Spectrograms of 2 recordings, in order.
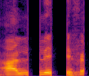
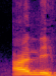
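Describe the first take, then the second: First: A vowel is drawn out long. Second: Each vowel is short, one beat. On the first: The speaker calls it wrong. "bukan alif eh" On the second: The speaker calls it right. "tanpa sebarang panjang"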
